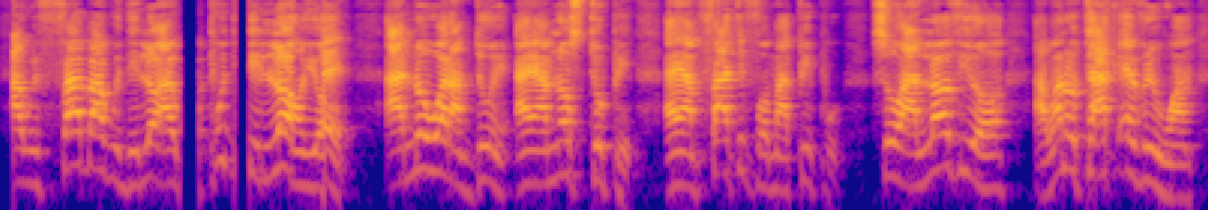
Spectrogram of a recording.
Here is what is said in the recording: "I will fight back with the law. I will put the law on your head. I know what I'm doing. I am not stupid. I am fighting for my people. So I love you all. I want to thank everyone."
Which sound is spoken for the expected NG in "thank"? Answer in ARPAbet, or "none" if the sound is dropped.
none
